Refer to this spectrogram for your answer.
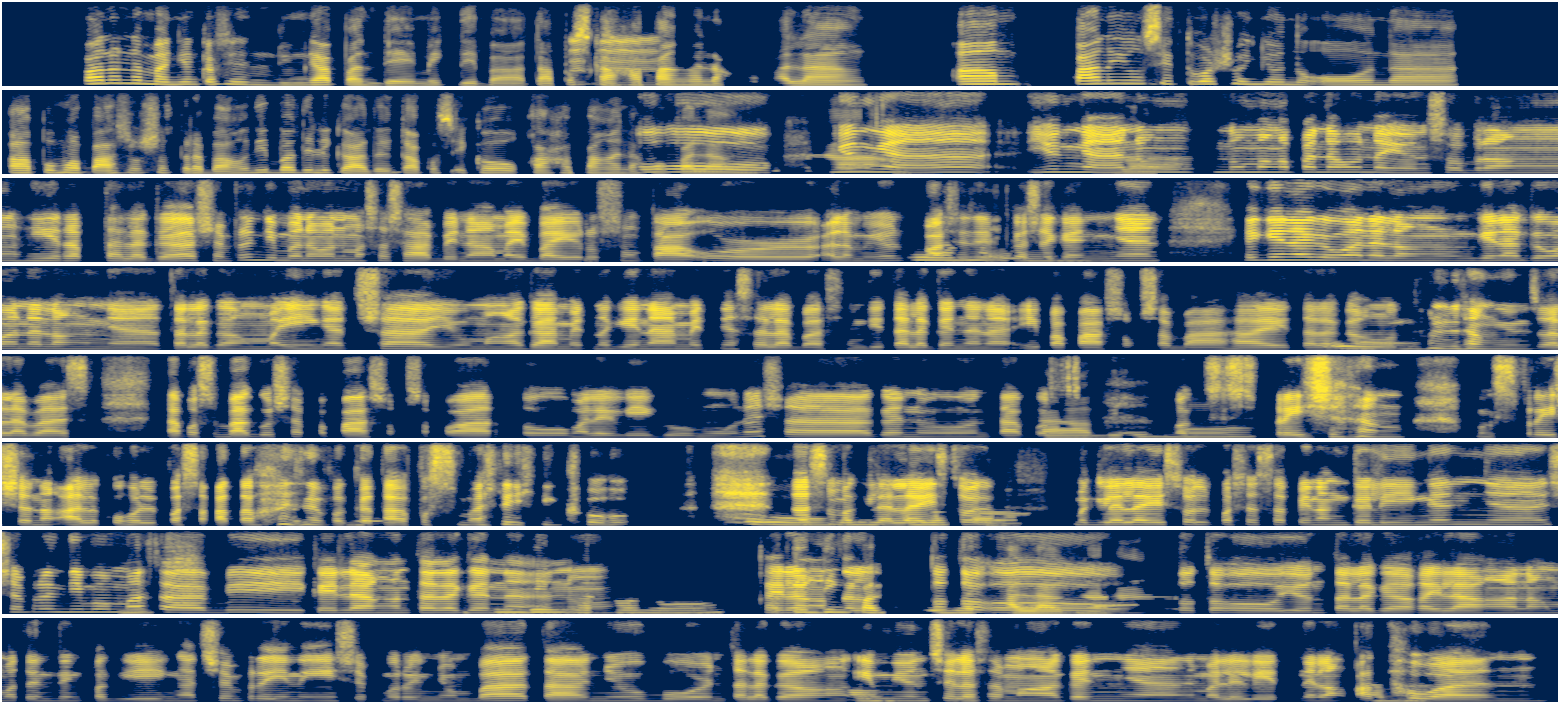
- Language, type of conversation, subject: Filipino, podcast, Paano ninyo sinusuportahan ang isa’t isa sa mga mahihirap na panahon?
- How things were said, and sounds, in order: bird; tapping; other background noise; laughing while speaking: "dun"; laughing while speaking: "ng"; unintelligible speech; laughing while speaking: "katawan niya pagkatapos maligo"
